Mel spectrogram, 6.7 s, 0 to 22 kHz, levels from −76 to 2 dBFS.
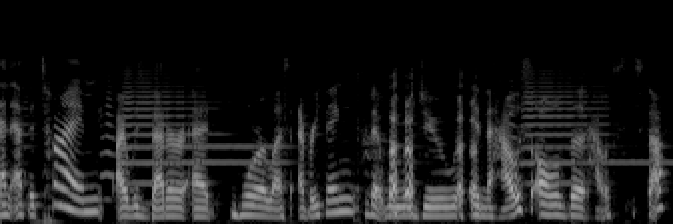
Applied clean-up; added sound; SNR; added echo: classical method log-MMSE.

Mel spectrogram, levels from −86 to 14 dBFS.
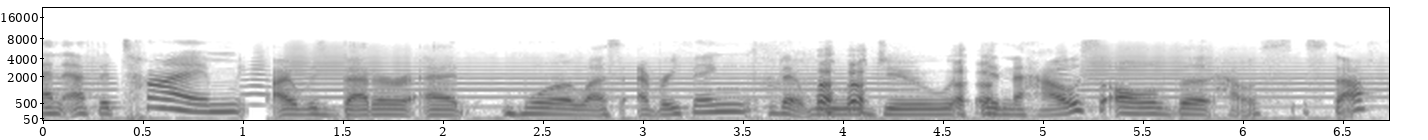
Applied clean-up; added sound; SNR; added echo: none; Trumpet; 16 dB; none.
